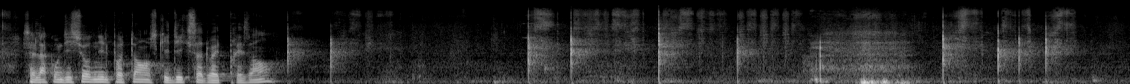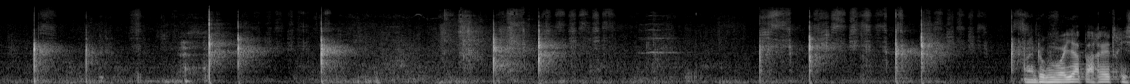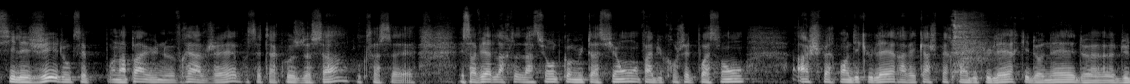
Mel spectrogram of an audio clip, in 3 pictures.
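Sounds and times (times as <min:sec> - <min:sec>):
speech: 0:00.3 - 0:02.8, 0:22.2 - 0:33.9
chalk or marker writing on a board during a mathematics lecture: 0:02.8 - 0:04.0, 0:05.2 - 0:08.3, 0:09.4 - 0:11.0, 0:11.6 - 0:14.9, 0:15.8 - 0:18.3, 0:18.9 - 0:21.6.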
